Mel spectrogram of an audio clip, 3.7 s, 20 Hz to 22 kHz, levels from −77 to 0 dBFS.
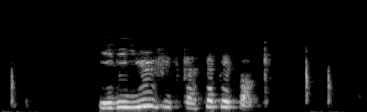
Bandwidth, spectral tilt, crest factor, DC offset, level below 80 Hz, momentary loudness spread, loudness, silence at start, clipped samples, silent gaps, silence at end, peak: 3.9 kHz; -11.5 dB/octave; 18 dB; under 0.1%; -60 dBFS; 20 LU; -18 LUFS; 1 s; under 0.1%; 2.80-3.05 s; 0.6 s; -2 dBFS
